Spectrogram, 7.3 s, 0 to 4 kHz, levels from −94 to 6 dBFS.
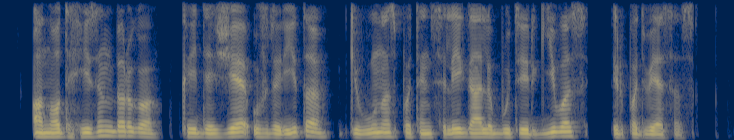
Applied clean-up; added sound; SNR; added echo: none; none; none; none.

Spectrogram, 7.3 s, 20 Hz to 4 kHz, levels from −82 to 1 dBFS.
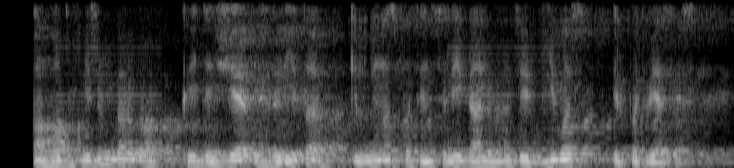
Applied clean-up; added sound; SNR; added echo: neural separator model SepFormer DNS4.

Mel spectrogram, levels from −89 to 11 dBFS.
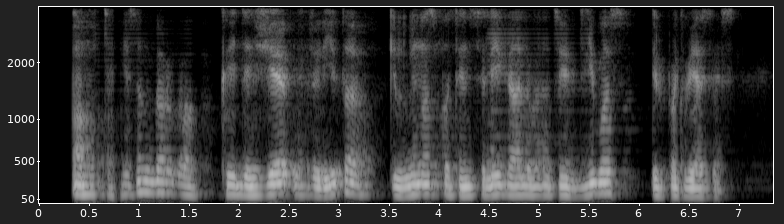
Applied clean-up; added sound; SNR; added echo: neural mask model DeepFilterNet 3.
